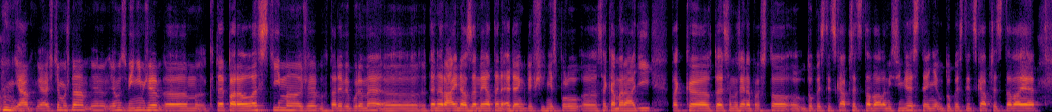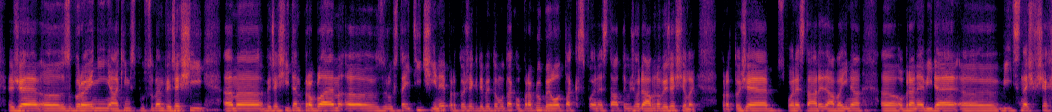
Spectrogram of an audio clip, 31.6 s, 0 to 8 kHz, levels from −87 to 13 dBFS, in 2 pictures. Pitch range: 135-145 Hz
